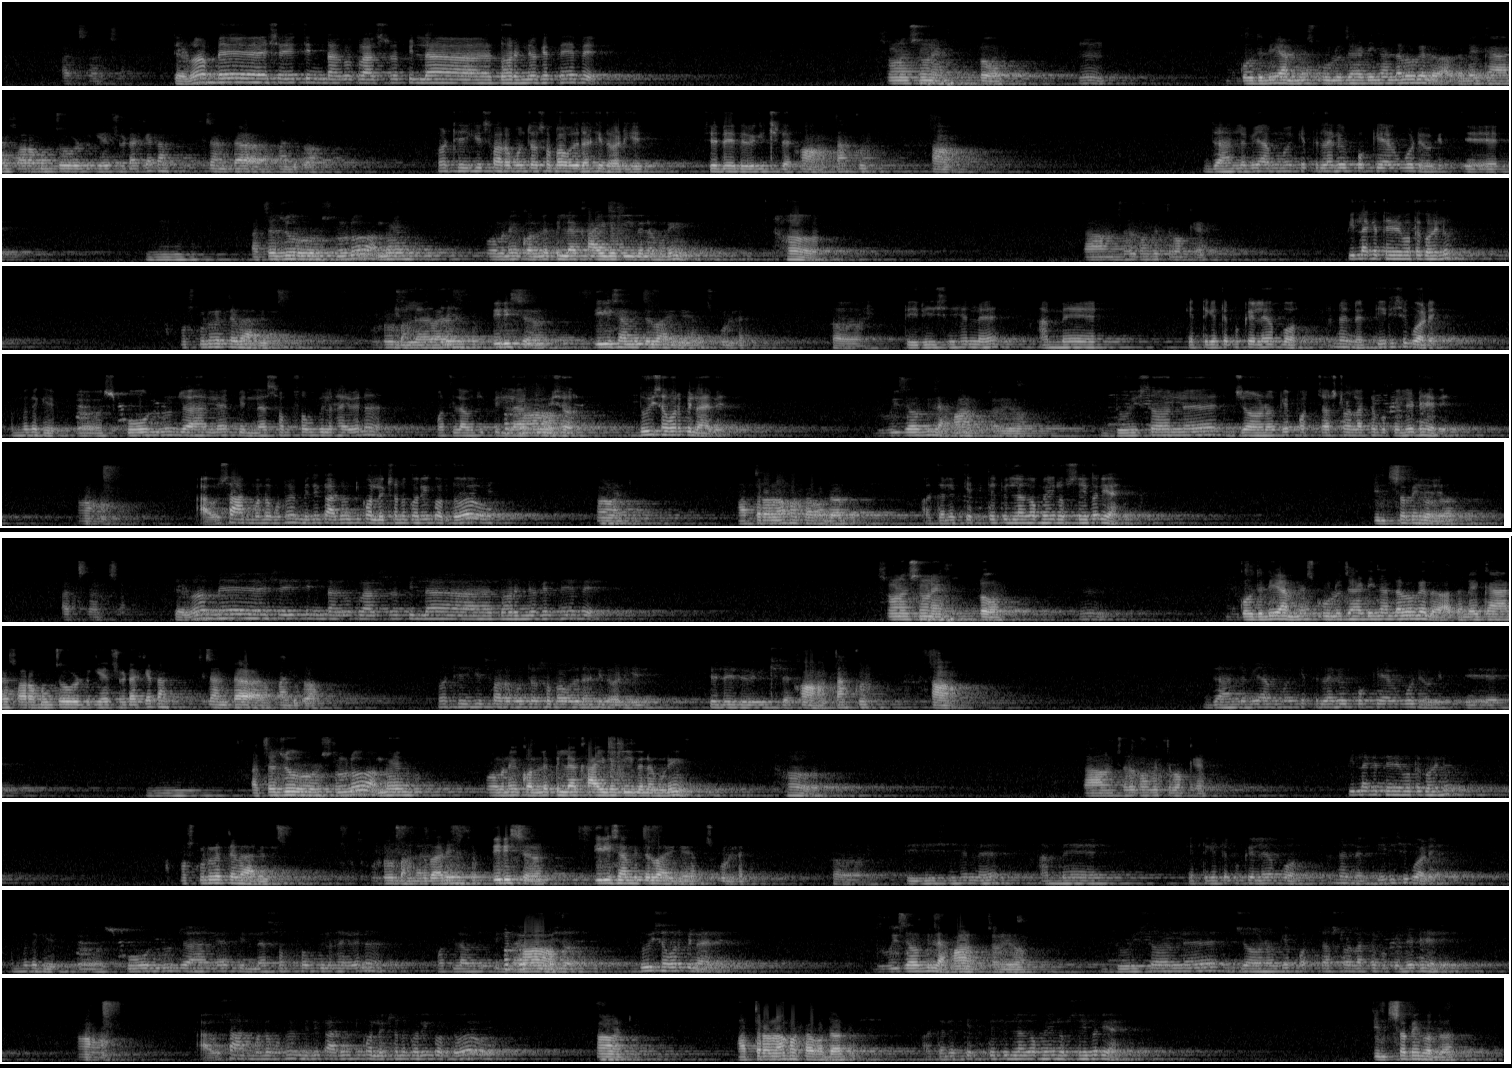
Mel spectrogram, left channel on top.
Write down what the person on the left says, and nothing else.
ତେଣୁ ଆମେ ସେଇ ତିନି ଟାଙ୍କ କ୍ଲାସ ର ପିଲା ଧରି ନିଅ କେତେ ହେବେ?
ହୁଁ।
ହଁ ଠିକ୍ ସରପଞ୍ଚ ସଭାପତି କି ଡାକିଦେବା ଟିକେ ସିଏ ଦେଇଦେବେ କିଛିଟା।
ଯାହାହେଲେ ବି ଆମକୁ କେତେ ଲାଖେ ପକେଇଆକୁ ପଡିବ କେତେ ହୁଁ।
ହଁ।
ପିଲା କେତେ ହେବେ ମତେ କହିଲୁ?
ପିଲା
ଯା
ହଁ, ତିରିଶି ହେଲେ ଆମେ କେତେ କେତେ ପକେଇଲେ ହବ ଏ ନାଇଁ ନାଇଁ ତିରିଶି କୁଆଡେ। ମାନେ ଦେଖେ ସ୍କୁଲୁ ଯାହା ହେଲେ ପିଲା ସମ୍ ସବୁ ପିଲା ଖାଇବେ ନା? ମତେ ଲାଗୁଚି ପିଲା
ଦୁଇଶହ ଦୁଇଶହ ଓଭର ପିଲା ହେବେ।
ଦୁଇଶହ ହେଲେ ଜଣକେ ପଚାଶ୍ ଟଙ୍କା ଲାଖେ ପକେଇଲେ ଢେର୍।
ଆଉ ସାର୍ ମାନଙ୍କଠୁ ଏମିତି କାଠୁ ଏମି କଲେକ୍ସନ୍ କରିକି କରିଦବା ଆଉ।
ହୁଁ
ଆଉ ତାହେଲେ କେତେ ପିଲାଙ୍କ ପାଇଁ ରୋଷେଇ କରିବା?
ଏ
